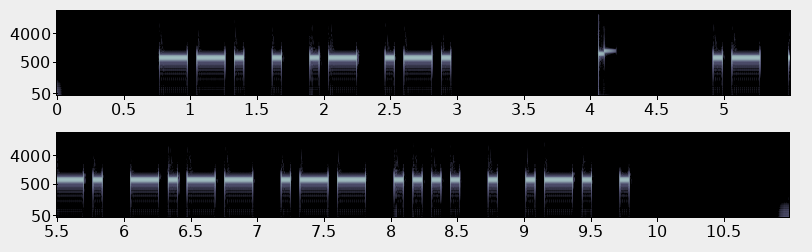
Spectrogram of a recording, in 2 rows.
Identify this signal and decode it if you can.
Morse code, heard as a keyed tone, about 17 wpm, 700 Hz. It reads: GEAR ANYWHERE
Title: Sentences from Top 1400 Words - New Word Drill Alt - 17wpm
